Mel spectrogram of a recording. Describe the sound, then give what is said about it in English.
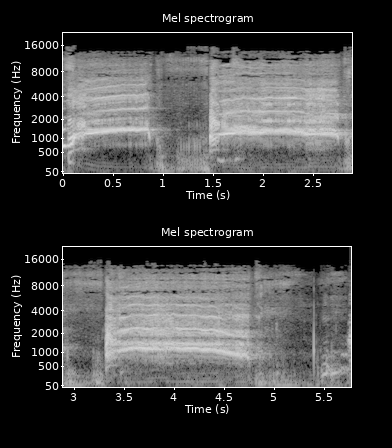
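A pug named Pug, terrified of nail clippers, lets out three long, loud, high-pitched screams during nail clipping, each lasting over a second with brief gasping pauses between, sounding shrill and almost human in its distress. “That actually is the dog making that sound.”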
